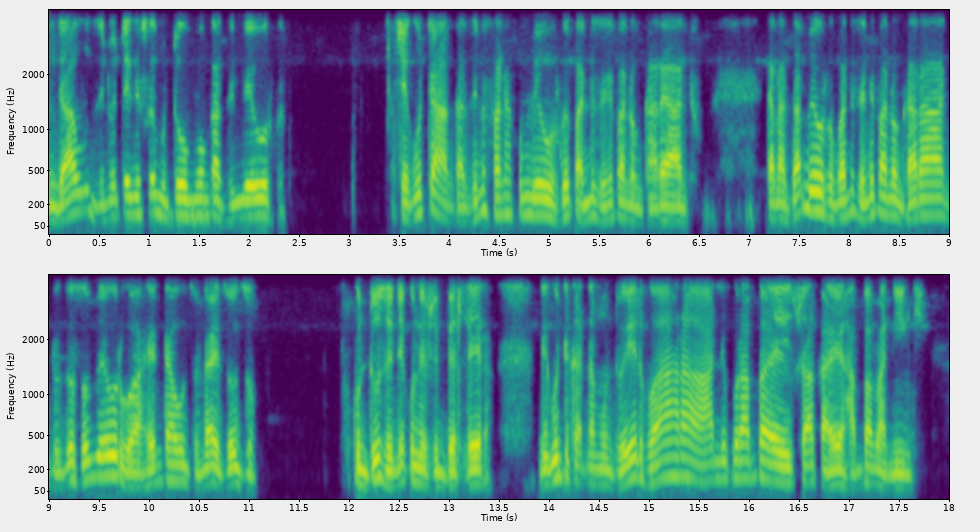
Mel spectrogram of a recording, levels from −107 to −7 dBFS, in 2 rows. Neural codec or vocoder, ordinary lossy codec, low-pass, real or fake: none; Opus, 24 kbps; 3.6 kHz; real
